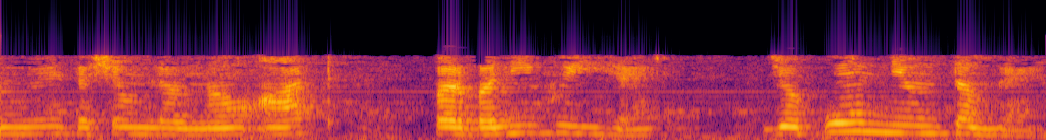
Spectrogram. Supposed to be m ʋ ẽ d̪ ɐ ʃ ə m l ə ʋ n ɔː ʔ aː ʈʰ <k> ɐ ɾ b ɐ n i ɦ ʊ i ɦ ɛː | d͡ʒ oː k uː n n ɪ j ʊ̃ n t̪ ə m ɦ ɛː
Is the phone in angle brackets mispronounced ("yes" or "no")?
yes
